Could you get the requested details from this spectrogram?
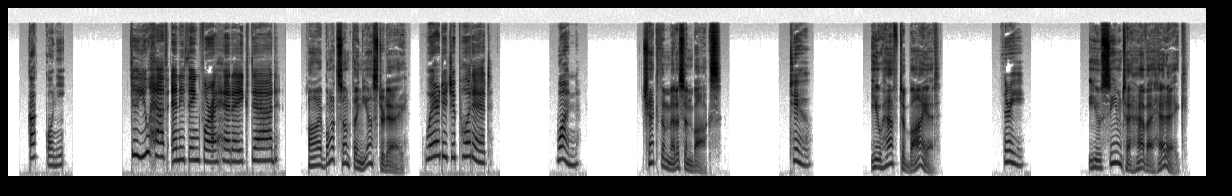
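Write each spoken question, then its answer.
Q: Where did you put it?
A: 1: Check the medicine box.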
